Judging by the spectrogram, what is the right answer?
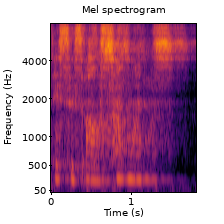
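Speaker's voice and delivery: mysterious voice whispering a clue; eerie whisper. A narrator's reading. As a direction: echo it like a memory. Echoing mysterious voice.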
